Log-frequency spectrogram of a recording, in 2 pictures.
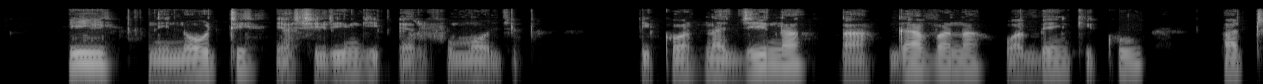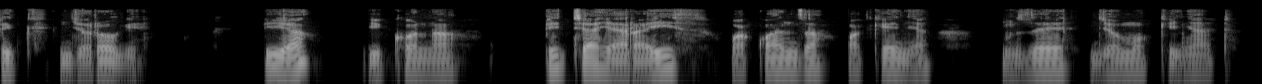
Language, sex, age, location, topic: Swahili, male, 25-35, Kisii, finance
